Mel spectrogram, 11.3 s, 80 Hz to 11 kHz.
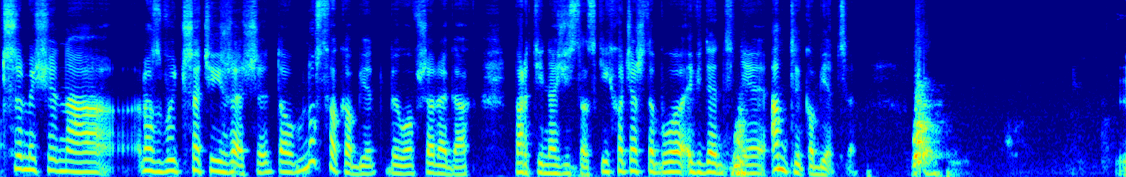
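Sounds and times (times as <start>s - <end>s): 
speech: 0.1s - 9.6s
single dog barking: 9.1s - 9.7s.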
